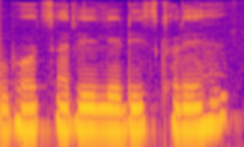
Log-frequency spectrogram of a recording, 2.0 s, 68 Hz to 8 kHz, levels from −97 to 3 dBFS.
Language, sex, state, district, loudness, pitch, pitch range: Hindi, male, Jharkhand, Ranchi, -12 LUFS, 120 Hz, 120-130 Hz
